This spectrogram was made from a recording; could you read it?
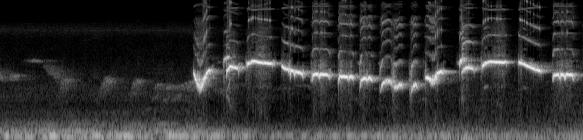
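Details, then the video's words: Orange-headed thrush in energetic 'gacor' song, played to prompt other thrushes into full song, northern Bali, Singaraja: after two quiet seconds, a rapid run of clear whistled phrases, sliding and warbling, with bright overtones and short gaps between notes. "Anis Merah Gacorr Untuk Pancinggan Burung Punglor Jadi NGeplong Bahkan Teler Kalau Jantan"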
